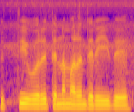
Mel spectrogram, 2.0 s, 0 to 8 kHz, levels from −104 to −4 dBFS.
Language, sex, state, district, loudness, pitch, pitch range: Tamil, male, Tamil Nadu, Kanyakumari, -15 LUFS, 115 Hz, 110-120 Hz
